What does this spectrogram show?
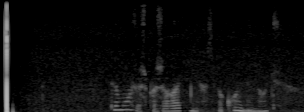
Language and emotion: Russian, sad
